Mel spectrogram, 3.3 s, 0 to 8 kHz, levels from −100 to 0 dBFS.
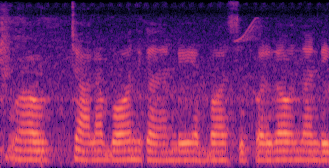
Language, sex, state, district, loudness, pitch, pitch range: Telugu, female, Andhra Pradesh, Srikakulam, -29 LUFS, 155 Hz, 150-155 Hz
